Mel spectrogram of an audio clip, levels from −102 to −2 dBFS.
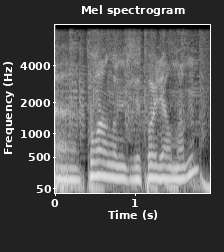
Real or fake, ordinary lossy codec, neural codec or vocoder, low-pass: real; none; none; 7.2 kHz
